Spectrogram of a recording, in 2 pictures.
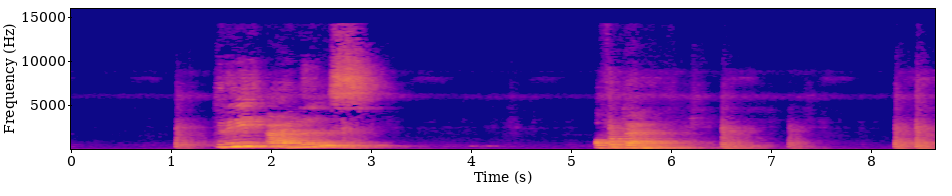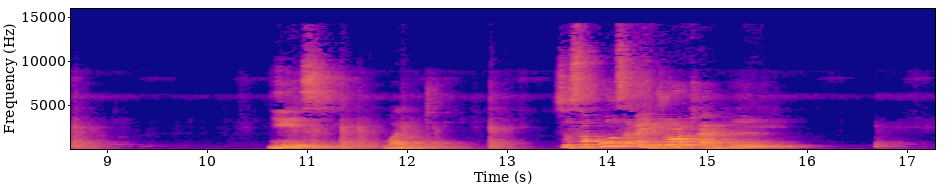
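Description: A woman speaks calmly, as if teaching.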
